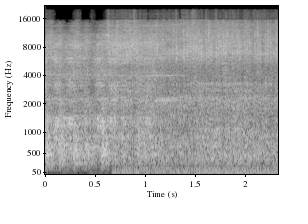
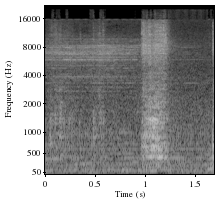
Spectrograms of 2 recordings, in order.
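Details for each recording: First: Engine, run after a generator swap and sitting two years, fuel petcocks opened, choke held closed: after a brief stumble it settles into a fast, steady, even crackling beat as it warms. Normal running. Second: Beetle engine after a generator swap, shims all on the back side, fan turned by hand: dry scraping rasp in short bursts as the cooling fan rubs on the backing plate; fix is moving shims to the other side.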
